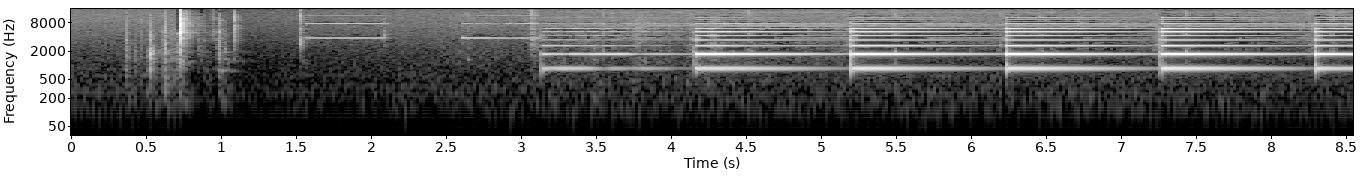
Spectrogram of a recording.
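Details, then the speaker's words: FCI 7100 2D addressable fire alarm panel set to 120-beat march time, sounding a chime with a strobe: pulses come about once a second, nearer 60 per minute; march-time pattern at the wrong rate. "this panel says it's 120 beats but it's really not you'll see why when I activate"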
